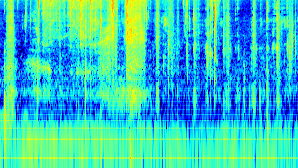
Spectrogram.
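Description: A person chewing a crispy barbecue chicken wing, with faint crunches and small wet clicks scattered throughout and a short breath-like hiss about two and a half seconds in.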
